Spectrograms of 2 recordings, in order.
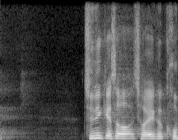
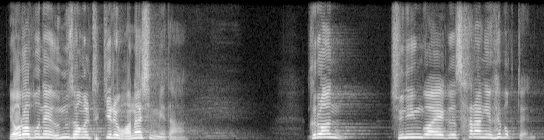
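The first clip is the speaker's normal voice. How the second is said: loud, high, ringing sermon climax; full-voiced revival preaching; preaching at full force; 6 semitones higher, 10 dB louder than usual. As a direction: proclaim it to the congregation with fire.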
